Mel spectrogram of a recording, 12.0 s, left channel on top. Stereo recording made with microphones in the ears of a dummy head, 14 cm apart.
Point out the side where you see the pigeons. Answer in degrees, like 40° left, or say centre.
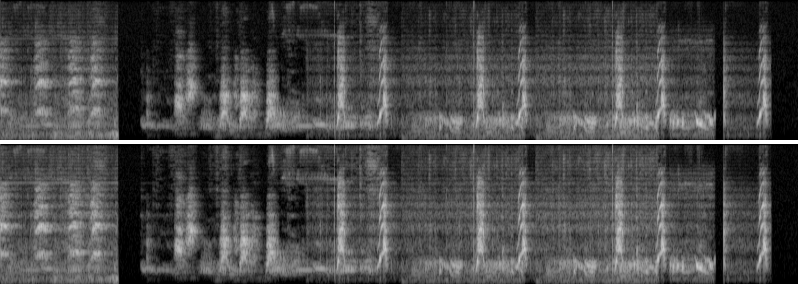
70° right.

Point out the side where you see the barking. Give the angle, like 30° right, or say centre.
50° right.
